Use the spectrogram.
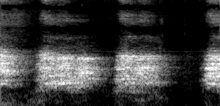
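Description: A dog barks in the room three times in a slow, steady rhythm. The barks are fairly soft and muffled, with short gaps between them and no talking over them.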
